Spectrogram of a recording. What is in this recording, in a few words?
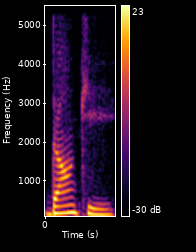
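"donkey", English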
